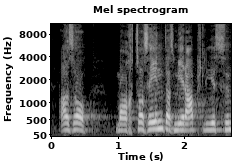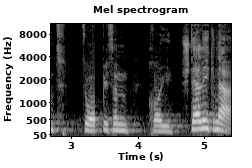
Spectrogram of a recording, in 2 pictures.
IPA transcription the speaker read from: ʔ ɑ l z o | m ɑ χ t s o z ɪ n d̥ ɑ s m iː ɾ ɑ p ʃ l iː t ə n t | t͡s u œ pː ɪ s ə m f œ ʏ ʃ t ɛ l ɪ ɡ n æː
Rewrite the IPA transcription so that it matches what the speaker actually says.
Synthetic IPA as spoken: ʔ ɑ l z o | m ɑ χ t s o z ɪ n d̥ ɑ s m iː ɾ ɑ p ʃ l iː s ə n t | t͡s u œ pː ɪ s ə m χ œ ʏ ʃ t ɛ l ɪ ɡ n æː

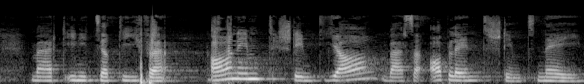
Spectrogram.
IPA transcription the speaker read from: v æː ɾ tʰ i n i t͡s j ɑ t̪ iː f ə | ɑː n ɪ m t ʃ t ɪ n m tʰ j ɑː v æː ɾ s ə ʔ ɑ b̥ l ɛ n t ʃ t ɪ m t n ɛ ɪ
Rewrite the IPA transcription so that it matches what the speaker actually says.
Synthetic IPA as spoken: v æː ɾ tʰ i n i t͡s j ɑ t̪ iː f ə | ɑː n ɪ m t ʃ t ɪ m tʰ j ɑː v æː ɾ s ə ʔ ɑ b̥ l ɛ n t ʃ t ɪ m t n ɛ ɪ

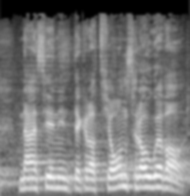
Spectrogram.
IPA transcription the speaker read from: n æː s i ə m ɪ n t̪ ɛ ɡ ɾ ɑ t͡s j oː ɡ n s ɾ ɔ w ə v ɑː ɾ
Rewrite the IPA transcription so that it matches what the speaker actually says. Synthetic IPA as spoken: n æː s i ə n ɪ n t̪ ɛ ɡ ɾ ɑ t͡s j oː n s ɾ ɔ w ə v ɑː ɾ

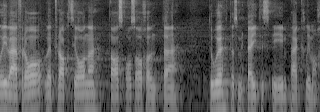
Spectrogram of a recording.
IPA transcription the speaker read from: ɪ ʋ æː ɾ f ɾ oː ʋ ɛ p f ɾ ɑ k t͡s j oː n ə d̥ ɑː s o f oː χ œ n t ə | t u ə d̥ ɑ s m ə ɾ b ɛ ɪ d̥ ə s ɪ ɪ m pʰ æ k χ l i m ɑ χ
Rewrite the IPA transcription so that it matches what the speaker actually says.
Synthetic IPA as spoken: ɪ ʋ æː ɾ f ɾ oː ʋ ɛ p f ɾ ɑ k t͡s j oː n ə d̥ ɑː s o s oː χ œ n t ə | t u ə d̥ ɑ s m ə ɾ b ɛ ɪ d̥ ə s ɪ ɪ m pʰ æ k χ l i m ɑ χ

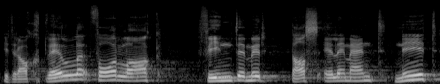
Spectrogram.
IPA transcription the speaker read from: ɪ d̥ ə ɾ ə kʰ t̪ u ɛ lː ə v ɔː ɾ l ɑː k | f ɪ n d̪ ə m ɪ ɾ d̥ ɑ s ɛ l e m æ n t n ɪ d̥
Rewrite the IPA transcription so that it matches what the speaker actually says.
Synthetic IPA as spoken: ɪ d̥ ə ɾ ɑ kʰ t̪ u ɛ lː ə f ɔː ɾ l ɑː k | f ɪ n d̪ ə m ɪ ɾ d̥ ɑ s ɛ l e m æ n t n ɪ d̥

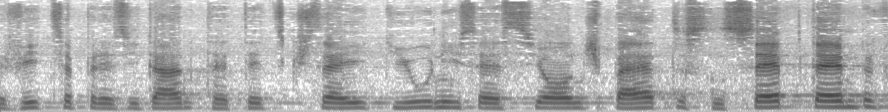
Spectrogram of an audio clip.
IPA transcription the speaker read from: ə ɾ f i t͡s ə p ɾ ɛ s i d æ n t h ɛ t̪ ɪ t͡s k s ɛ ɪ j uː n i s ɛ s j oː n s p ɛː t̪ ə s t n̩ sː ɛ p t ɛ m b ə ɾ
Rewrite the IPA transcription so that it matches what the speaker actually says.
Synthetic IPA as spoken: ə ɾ f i t͡s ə p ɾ ɛ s i d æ n t h ɛ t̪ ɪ t͡s k s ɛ ɪ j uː n i s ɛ s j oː n ʃ p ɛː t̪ ə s t n̩ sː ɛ p t ɛ m b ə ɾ

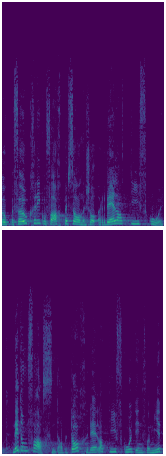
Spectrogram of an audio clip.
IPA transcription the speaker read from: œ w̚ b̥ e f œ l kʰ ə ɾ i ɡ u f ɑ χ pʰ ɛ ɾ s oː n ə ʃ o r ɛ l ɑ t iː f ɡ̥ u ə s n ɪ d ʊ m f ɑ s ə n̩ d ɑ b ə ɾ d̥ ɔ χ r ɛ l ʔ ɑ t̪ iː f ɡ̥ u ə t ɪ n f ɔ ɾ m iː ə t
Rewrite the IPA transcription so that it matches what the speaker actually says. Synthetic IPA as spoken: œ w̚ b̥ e f œ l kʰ ə ɾ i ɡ u f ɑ χ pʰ ɛ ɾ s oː n ə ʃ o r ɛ l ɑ t iː f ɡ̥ u ə t n ɪ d ʊ m f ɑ s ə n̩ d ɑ b ə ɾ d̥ ɔ χ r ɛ l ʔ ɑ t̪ iː f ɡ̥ u ə t ɪ n f ɔ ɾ m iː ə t

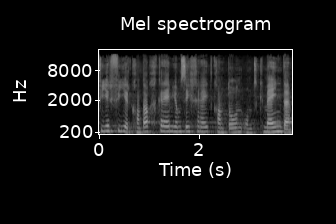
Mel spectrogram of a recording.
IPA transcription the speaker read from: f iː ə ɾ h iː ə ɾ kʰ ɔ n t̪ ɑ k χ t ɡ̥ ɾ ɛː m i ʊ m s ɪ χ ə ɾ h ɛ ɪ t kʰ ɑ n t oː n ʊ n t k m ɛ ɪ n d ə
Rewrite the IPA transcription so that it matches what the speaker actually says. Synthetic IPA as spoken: f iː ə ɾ f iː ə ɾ kʰ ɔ n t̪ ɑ k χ t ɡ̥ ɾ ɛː m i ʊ m s ɪ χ ə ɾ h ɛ ɪ t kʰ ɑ n t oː n ʊ n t k m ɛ ɪ n d ə

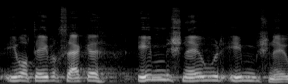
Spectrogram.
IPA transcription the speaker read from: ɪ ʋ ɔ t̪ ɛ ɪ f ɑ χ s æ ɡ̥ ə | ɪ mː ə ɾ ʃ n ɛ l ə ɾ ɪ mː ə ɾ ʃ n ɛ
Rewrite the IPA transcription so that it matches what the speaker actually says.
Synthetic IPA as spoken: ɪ ʋ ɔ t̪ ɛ ɪ f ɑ χ s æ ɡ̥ ə | ɪ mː ə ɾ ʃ n ɛ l ə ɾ ɪ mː ə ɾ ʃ n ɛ

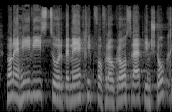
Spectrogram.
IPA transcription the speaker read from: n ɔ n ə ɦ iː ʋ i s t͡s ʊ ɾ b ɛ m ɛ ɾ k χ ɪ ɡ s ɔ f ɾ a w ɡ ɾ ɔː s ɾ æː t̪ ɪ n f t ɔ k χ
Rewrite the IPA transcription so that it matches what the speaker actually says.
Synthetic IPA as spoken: n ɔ n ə ɦ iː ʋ iː s t͡s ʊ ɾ b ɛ m ɛ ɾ k χ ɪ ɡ f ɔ f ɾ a w ɡ ɾ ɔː s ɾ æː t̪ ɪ n ʃ t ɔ k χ

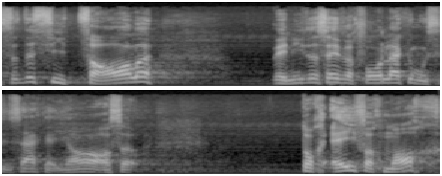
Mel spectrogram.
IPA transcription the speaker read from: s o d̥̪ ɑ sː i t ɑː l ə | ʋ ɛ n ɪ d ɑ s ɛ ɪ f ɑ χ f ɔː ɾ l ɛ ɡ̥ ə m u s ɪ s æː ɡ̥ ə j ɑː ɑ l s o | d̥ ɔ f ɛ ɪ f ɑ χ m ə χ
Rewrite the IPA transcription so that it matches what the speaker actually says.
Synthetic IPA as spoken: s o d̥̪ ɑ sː i t͡s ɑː l ə | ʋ ɛ n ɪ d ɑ s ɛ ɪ f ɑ χ f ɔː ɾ l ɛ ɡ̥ ə m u s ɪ s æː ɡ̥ ə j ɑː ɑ l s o | d̥ ɔ χ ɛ ɪ f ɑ χ m ɑ χ

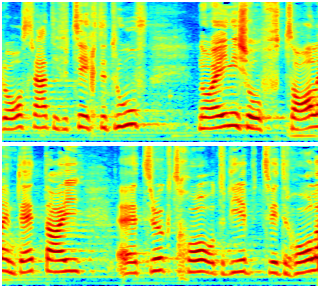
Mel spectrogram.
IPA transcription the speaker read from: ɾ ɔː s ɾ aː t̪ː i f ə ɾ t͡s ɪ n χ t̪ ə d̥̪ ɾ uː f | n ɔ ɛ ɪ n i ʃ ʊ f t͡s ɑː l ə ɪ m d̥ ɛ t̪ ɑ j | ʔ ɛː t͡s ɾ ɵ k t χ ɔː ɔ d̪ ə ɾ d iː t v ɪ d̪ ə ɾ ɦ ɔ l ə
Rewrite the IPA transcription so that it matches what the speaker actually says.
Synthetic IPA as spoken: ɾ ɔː s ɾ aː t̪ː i f ə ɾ t͡s ɪ χ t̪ ə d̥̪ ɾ uː f | n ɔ ɛ ɪ n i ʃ ʊ f t͡s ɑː l ə ɪ m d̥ ɛ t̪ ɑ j | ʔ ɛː t͡s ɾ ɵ k t͡s χ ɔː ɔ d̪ ə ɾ d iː t͡s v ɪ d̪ ə ɾ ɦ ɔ l ə

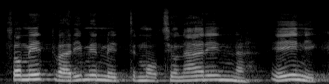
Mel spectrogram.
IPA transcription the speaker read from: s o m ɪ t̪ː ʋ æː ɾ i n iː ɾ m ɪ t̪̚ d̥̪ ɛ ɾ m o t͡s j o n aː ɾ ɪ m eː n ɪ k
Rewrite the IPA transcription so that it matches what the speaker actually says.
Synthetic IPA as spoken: s o m ɪ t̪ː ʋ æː ɾ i m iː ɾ m ɪ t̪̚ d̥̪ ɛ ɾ m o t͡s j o n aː ɾ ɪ n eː n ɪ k

